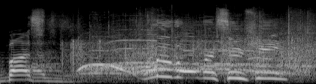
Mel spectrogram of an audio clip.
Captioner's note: audience cheers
